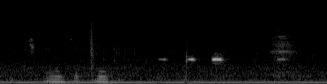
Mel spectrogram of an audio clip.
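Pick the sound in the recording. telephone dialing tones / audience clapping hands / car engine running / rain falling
telephone dialing tones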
